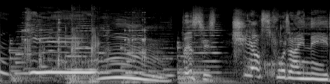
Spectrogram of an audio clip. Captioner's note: snorts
